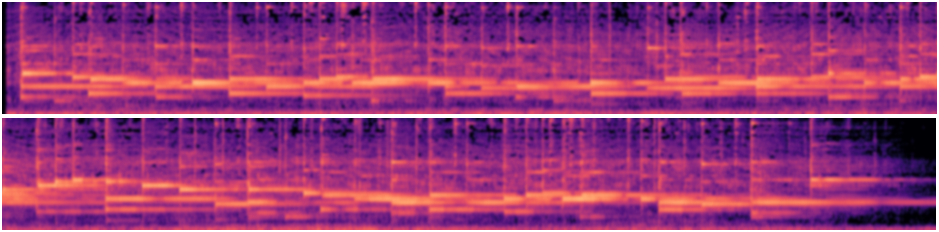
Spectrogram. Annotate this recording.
Deck The Halls Musicbox
Christmas music. Deck the halls played by a musicbox
Musicbox, xmas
